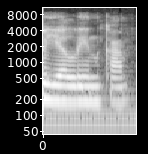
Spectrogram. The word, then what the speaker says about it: ялинка: Далі на наступному рядочку запишіть слово ялинка. Поставте відео на паузу та виконайте звуковий аналіз цього слова. Давайте перевіримо. Поділимо слово на склади. Я линка. Наголос падає на другий склад.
